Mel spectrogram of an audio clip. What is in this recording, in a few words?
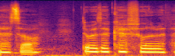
"ceffyl", Welsh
